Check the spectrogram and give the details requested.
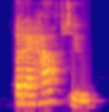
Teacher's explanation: The T in but becomes the flap because the T is between two vowels, and the second vowel is in an unstressed syllable.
